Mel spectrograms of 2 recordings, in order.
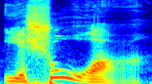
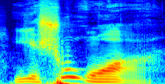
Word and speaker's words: Yeshua: era representado, por exemplo, Yeshua, é um A gutural, Yeshua, é bem diferente, né? Hoje se fala Yeshua para facilitar a pronúncia.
